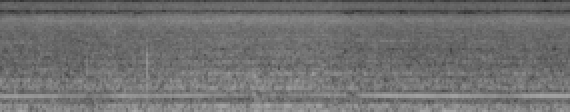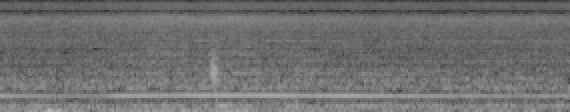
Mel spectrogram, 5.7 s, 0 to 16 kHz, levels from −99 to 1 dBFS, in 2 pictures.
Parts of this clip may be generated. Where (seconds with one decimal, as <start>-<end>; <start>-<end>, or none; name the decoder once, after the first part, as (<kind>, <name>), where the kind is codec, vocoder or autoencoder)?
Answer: none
